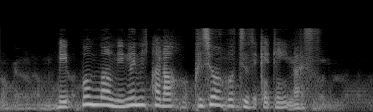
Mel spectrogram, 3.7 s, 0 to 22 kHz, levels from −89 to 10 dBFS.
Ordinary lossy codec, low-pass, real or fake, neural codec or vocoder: none; none; fake; codec, 16 kHz, 0.5 kbps, FreqCodec, larger model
